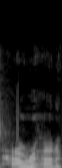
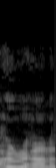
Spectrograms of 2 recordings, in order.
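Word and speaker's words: Conor Hourihane: And Connor Hourihan is apparently pronounced Hourihan, according to the man himself, not Hourihan, as I've called him for his entire career, basically.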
